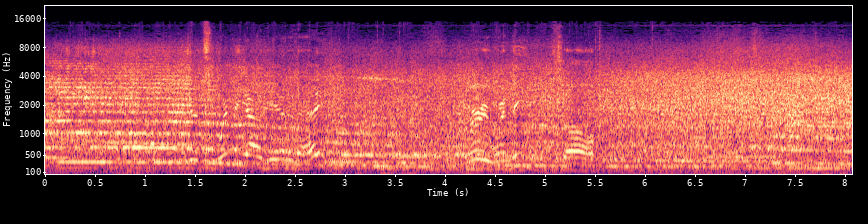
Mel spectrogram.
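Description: Race car engines running at speed on the track during practice, heard from the pit garages: a loud, steady multi-toned engine note whose pitch slowly falls as the cars go by.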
